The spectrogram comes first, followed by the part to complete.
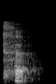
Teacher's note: Tha is second letter in the tha varga, so it has to be aspirated with some extra air and stress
